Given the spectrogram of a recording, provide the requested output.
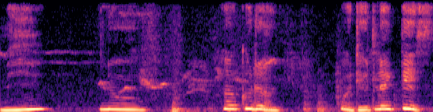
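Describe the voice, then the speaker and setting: A put-on character voice comes through fairly high in pitch at a fairly slow pace. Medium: read story. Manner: matter-of-fact.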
